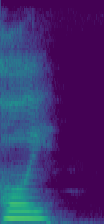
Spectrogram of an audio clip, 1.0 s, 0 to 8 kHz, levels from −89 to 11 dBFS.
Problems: none marked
